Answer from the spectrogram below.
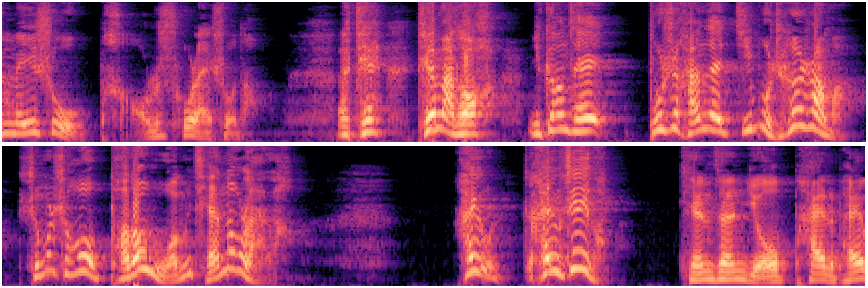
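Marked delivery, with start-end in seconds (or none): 2.1-9.1 high, rushed, stammering surprise; startled questioning. Acted. Narrator running out to question the boss, startled. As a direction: blurt the questions out fast and high.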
